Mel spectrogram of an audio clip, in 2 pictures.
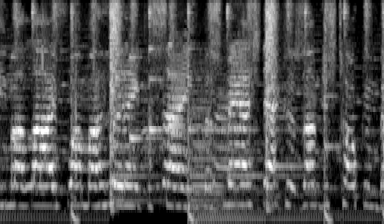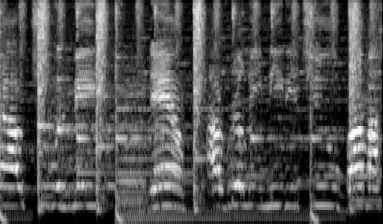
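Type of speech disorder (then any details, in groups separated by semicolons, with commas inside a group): None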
